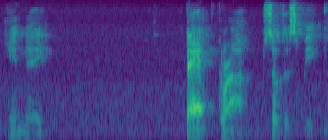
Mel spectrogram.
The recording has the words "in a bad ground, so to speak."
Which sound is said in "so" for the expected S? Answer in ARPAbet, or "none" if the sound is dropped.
S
